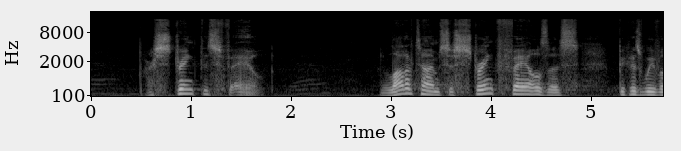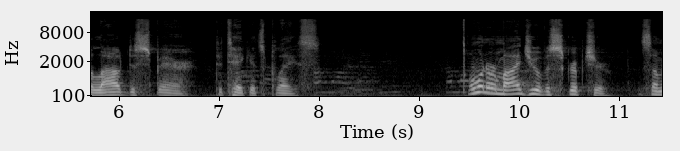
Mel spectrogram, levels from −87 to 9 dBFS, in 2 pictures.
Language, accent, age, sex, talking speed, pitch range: English, American, 40-59, male, 150 wpm, 130-205 Hz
